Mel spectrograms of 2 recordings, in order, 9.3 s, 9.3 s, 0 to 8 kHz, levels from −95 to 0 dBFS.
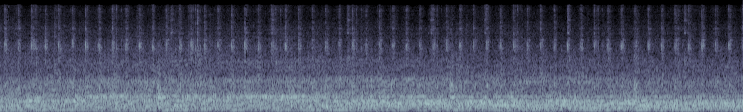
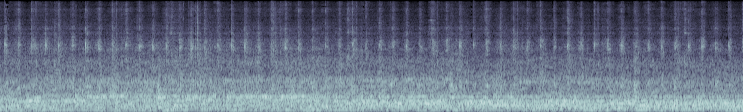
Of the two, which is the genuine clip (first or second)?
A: first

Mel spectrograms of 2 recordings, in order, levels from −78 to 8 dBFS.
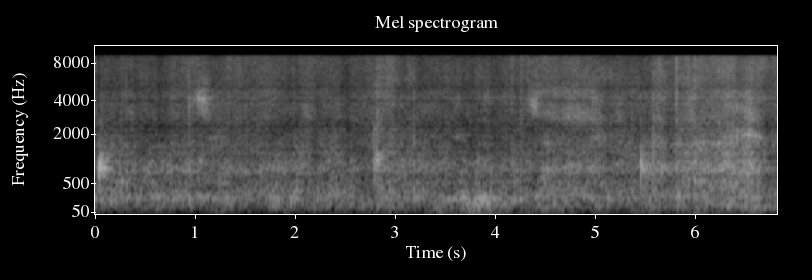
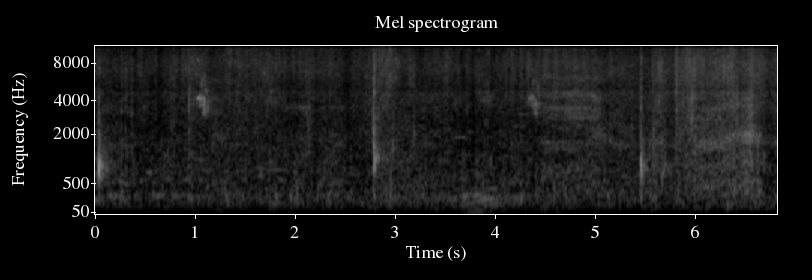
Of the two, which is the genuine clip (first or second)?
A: second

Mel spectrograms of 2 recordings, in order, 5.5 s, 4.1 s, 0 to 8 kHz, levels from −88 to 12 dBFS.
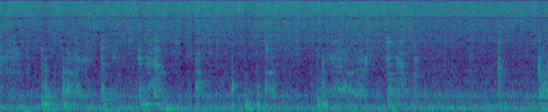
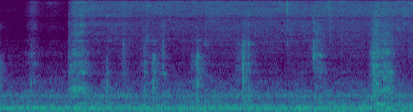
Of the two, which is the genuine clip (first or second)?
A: first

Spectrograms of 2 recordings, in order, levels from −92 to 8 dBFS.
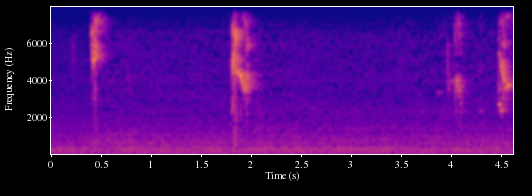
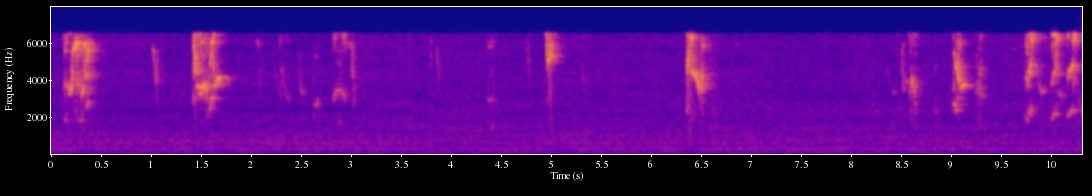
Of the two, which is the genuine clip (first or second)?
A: second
